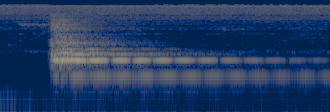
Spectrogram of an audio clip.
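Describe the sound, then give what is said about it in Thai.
A temple bell struck with a wooden striker: a single strike with a soft onset, then a long sustained ringing tone that slowly fades and wavers in a gentle pulsing shimmer, heard alone at moderate loudness. “สังเกตไหมพอเสียงมันมีเสียงคลางของระฆังงังงังงังใจเราก็ไหวตามนะถ้าดูเป็นนะอย่างเนี้ยเรียกว่าเรารู้เป็นขณะเลยขณะที่ได้ยินเสียงเนี้ยใจเราไหวตอนที่ไม้กระทบระฆังเนี้ยเป็นการกระทบที่แรงนะ”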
